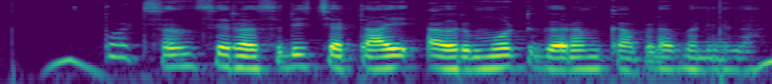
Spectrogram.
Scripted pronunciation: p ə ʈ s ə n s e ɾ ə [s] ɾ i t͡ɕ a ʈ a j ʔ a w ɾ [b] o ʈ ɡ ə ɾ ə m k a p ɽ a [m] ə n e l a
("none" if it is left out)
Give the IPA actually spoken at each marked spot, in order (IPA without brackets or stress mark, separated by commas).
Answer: s, m, b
